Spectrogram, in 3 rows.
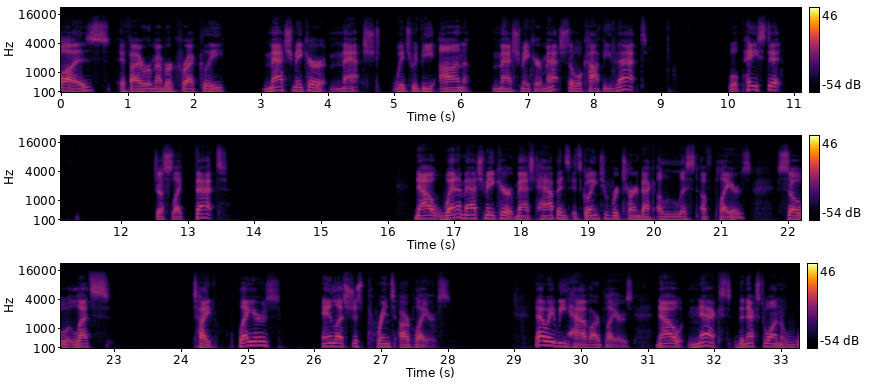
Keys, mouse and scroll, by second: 1.2 click, 2.5-2.9 scroll down 5, 5.2 click, 5.4 click, 6.8 ctrl+c, 7.0 scroll down 3, 8.0 click, 8.1 ctrl+v, 9.0 ctrl+z, 9.4 click, 9.6 ctrl+v, 10.5-12.1 typing, 11.1 middle click, 13.2 click, 13.4-13.9 scroll, 13.4 :, 13.4 (, 13.4 ), 14.3 scroll down 9, 15.2-15.8 scroll down 2, 16.9 scroll, 17.0 click, 20.8 click, 23.9-28.4 typing, 25.3 Right, 25.6 Return, 29.0 ctrl+s, 30.9 click.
